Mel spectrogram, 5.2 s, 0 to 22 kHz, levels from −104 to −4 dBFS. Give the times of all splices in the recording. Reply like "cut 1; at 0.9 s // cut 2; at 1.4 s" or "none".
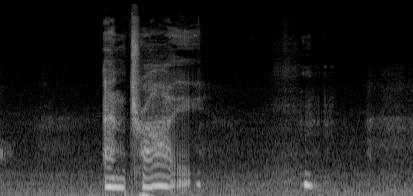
none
